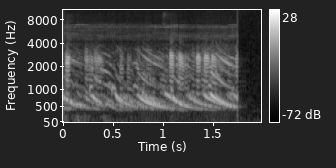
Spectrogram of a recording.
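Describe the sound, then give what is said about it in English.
A Tundra frog chorus of many males calling at once. Dense, overlapping, downward-sweeping calls repeat rapidly and loudly, then cut off abruptly near the end. “They gather in high densities and they're calling, and those calls overlap a lot. So they sound something like this. This is a Tundra frog chorus.”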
